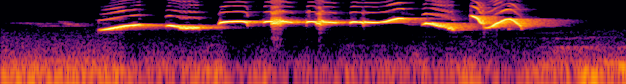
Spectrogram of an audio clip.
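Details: Kacer (Oriental magpie-robin) in full, fast song with tail spread, meant to make other magpie-robins respond; a rising whistle opens a string of about eight quick, evenly pulsed clear notes ending in a twisting flourish.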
